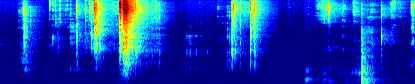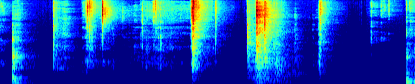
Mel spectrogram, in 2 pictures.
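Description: Clear adhesive tape pulled off its roll and torn off in short pieces: a string of crackles, rustles and sharp clicks, the loudest snaps about a second in and about five seconds in.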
